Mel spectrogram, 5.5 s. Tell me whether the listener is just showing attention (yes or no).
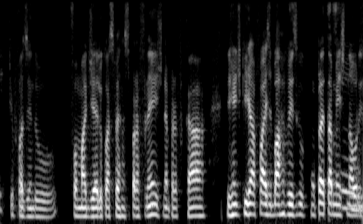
yes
